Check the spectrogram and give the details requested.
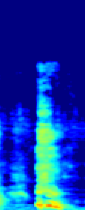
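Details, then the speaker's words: Child imitating father's cough: a single short, voiced cough burst. "Aduh, gimana batuk ayah? Gimana?"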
